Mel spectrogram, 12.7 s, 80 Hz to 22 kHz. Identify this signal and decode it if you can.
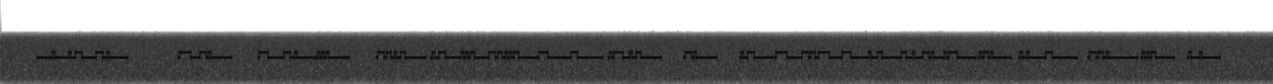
TTY/TDD text telephone tones (45.45 baud Baudot), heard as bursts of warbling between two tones, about 400 Hz shift, 1600 Hz centre, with phone line noise. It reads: ANTHONY WAS SOMEWHAT TOUCHED. SK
